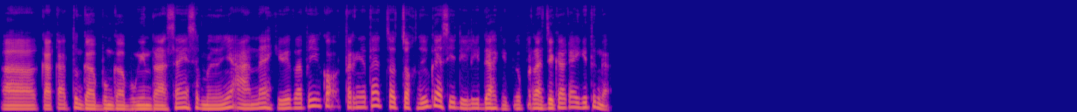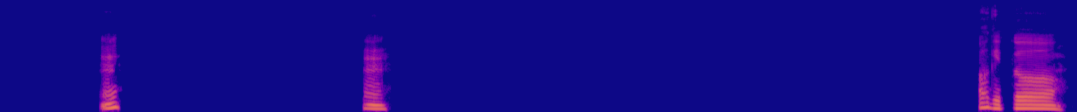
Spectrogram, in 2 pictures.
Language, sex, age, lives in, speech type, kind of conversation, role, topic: Indonesian, male, 30-34, Indonesia, conversation, podcast, host, Pernahkah kamu mencoba menggabungkan rasa yang terdengar aneh, tetapi ternyata cocok di lidah?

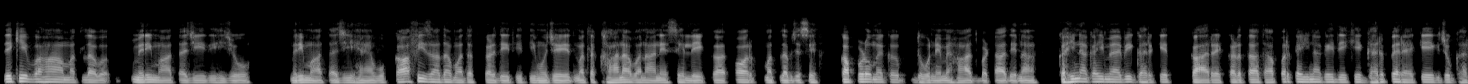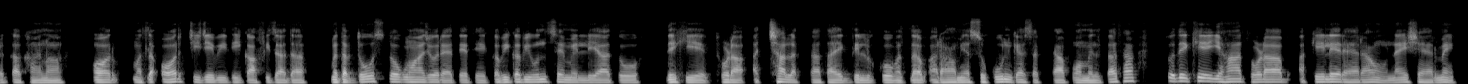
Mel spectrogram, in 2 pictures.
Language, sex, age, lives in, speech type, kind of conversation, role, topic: Hindi, male, 25-29, India, conversation, advice, user, नए शहर में मैं रोजमर्रा की आदतें कैसे बनाऊँ और खुद को सहज कैसे महसूस करूँ?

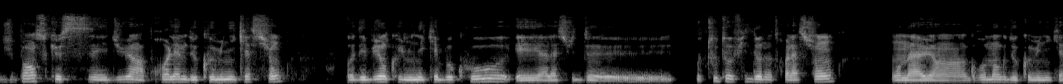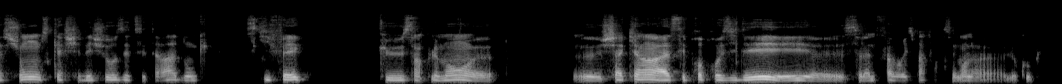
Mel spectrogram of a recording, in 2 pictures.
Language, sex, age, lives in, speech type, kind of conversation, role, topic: French, male, 18-19, France, conversation, advice, user, Comment annoncer une séparation à son partenaire ?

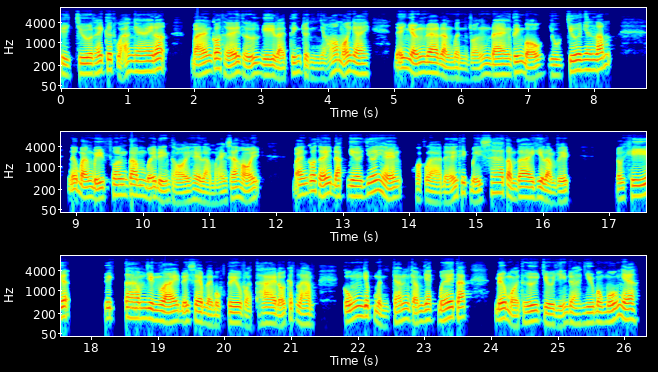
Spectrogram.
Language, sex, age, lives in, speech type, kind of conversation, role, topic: Vietnamese, male, 20-24, Vietnam, read, expert-assistant, expert, Những phương pháp giúp duy trì động lực khi gặp khó khăn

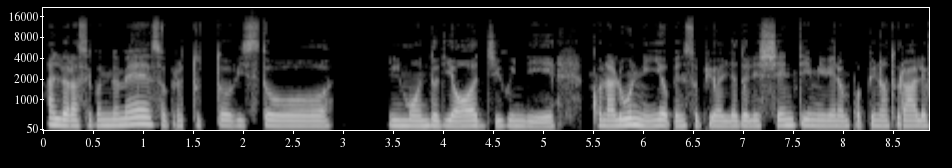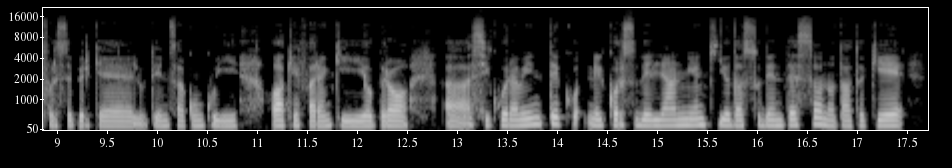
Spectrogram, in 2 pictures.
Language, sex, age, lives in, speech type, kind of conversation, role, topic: Italian, female, 25-29, Italy, conversation, podcast, guest, Come si può rendere una lezione più coinvolgente per gli studenti?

